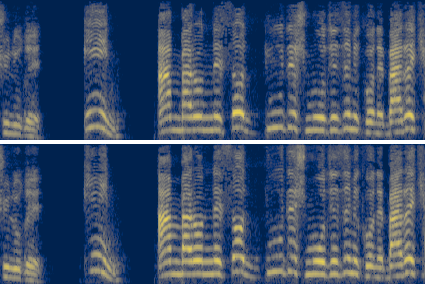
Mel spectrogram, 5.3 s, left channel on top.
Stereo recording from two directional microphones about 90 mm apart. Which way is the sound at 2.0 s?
30° right (ahead or behind).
